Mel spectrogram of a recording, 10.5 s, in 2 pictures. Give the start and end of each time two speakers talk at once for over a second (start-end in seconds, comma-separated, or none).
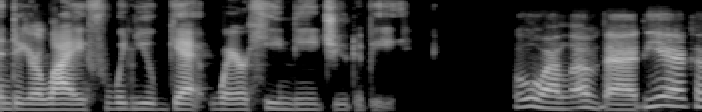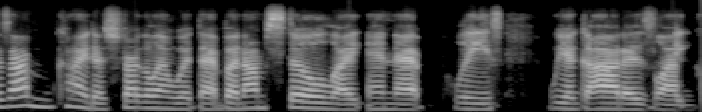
none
